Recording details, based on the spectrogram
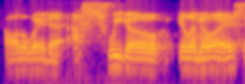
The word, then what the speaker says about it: Illinois: Illinois. I think the S is silent.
